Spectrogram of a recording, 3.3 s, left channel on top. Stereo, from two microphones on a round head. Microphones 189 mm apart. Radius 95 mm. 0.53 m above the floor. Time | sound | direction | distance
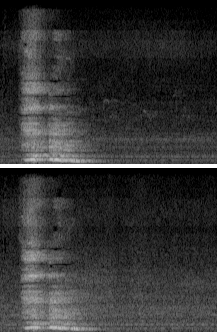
0.3 | throat clearing | 10° left (ahead or behind) | 0.6 m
